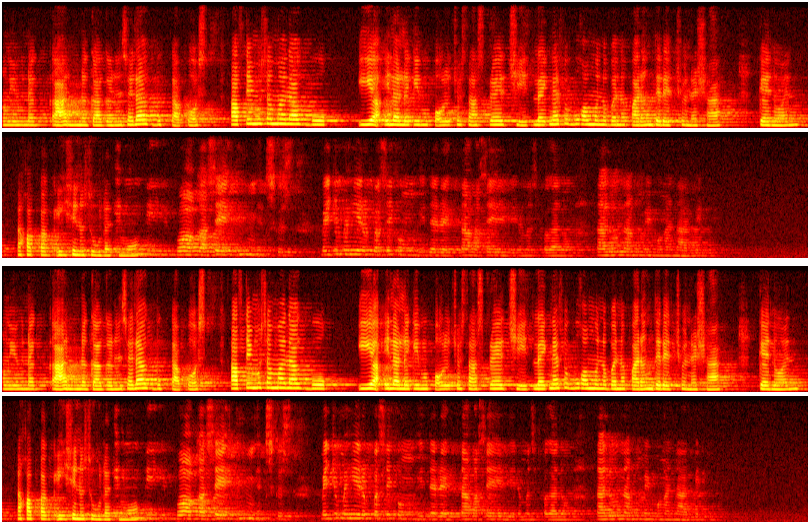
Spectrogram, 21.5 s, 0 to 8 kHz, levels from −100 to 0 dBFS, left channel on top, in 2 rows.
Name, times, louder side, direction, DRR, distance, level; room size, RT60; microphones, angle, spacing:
voice 1, 0.0-2.7 3.0-4.3 4.7-9.6 10.1-10.6 10.9-12.6, right 1 dB, 25° right, 7 dB, 1.6 m, -24 dB
voice 2, 12.2-20.1, right 1 dB, 50° right, 5 dB, 6.8 m, -40 dB
26.5 x 25.5 x 8.1 m, 1.3 s
head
